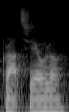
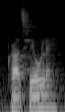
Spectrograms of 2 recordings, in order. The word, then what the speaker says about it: Grazioli: goal scorer up front graziolo grazioli he killed me for getting his name wrong uh grazioli was scoring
